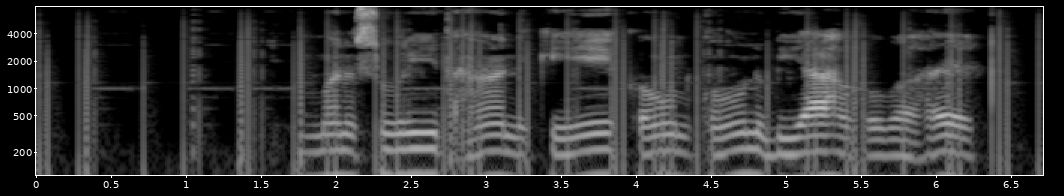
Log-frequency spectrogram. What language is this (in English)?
Magahi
